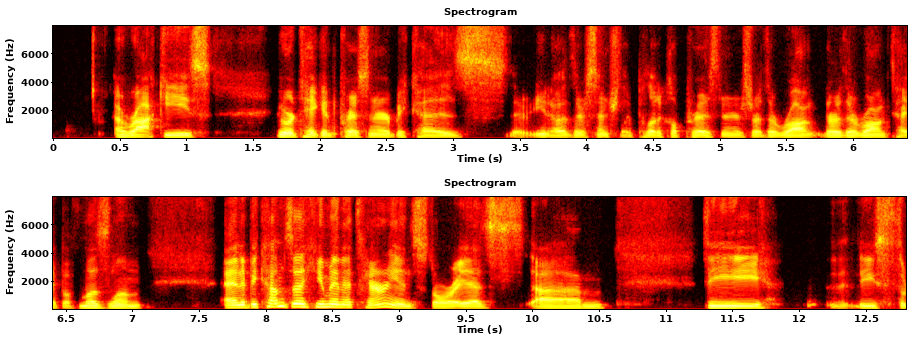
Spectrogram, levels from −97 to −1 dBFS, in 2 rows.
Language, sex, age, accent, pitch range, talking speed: English, male, 30-49, American, 110-145 Hz, 145 wpm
